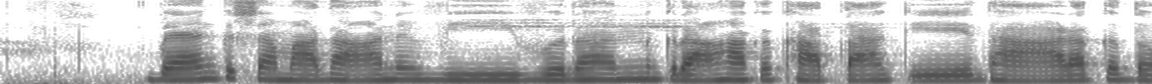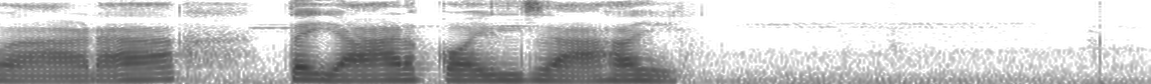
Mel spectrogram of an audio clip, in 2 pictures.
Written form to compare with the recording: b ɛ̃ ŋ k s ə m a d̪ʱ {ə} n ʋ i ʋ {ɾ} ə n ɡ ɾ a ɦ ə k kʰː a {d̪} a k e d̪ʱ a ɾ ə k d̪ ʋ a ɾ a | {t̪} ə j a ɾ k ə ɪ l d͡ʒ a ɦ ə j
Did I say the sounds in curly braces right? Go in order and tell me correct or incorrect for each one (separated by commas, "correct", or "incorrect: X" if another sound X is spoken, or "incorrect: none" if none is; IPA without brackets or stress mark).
incorrect: a, correct, incorrect: t̪, correct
